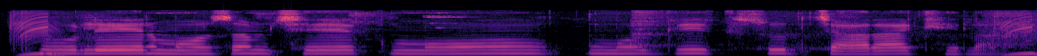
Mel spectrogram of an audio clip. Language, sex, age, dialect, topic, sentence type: Magahi, female, 18-24, Northeastern/Surjapuri, agriculture, statement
